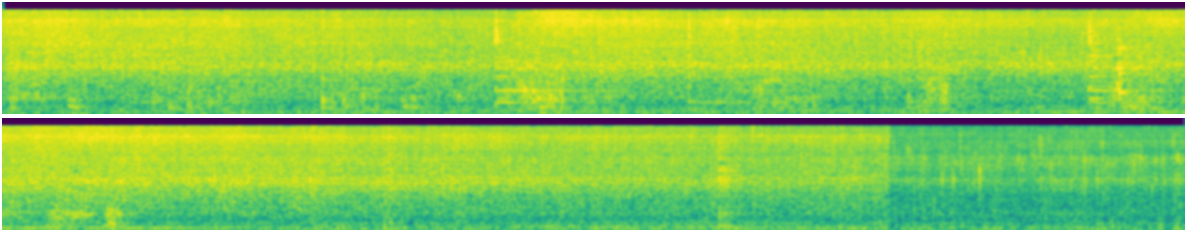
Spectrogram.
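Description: Pork and potato pieces sizzling in hot oil in a metal kadai, with a steel spoon scraping and clinking against the pan every second or two as they are stirred. The sizzle drops noticeably quieter near the end.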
